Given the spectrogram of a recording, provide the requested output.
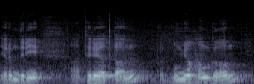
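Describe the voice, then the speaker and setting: There is audible room echo around a man's voice. He speaks at a medium pitch with ordinary pitch variation. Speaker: pastor. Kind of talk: church announcements; sermon. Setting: church. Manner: halting, many fillers.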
